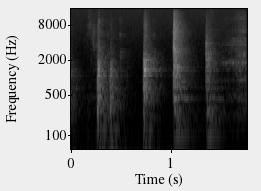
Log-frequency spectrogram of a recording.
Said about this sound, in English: There will be no more injuries. Stop. Some wood to knock on.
